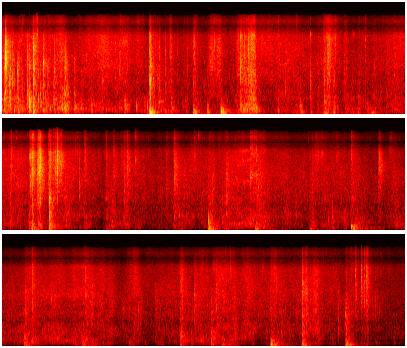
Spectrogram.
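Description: Footsteps crunching and knocking over debris and broken boards on a littered wooden floor, irregular steps and knocks that are denser and louder in the first half and thin out later.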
